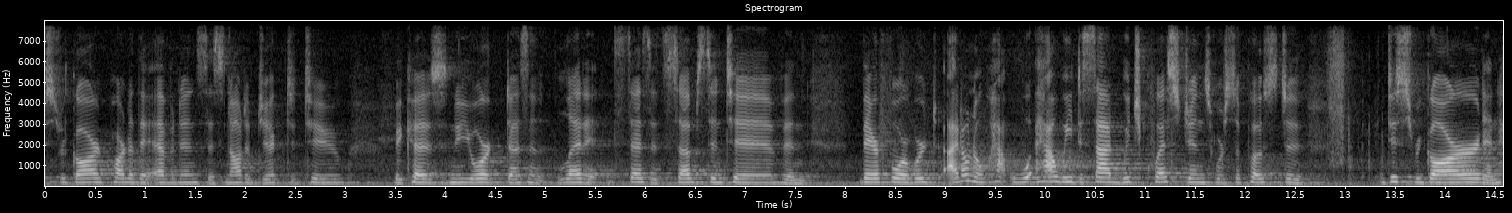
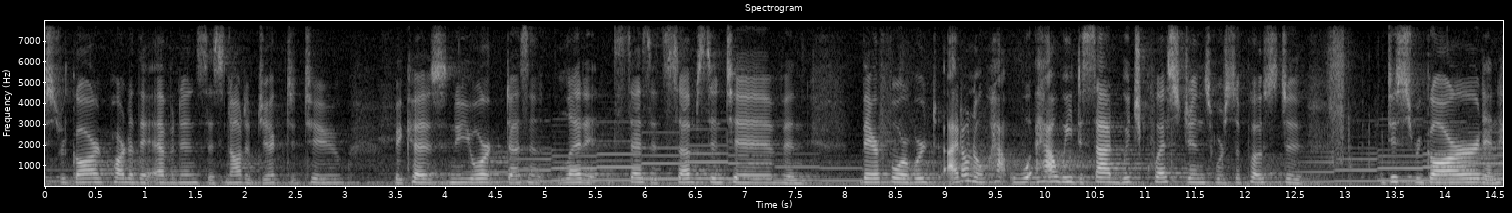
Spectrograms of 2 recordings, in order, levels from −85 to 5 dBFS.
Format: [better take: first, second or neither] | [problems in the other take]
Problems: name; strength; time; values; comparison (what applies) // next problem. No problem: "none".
first | background sound (Wind instrument, woodwind instrument); 14 dB below the speech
